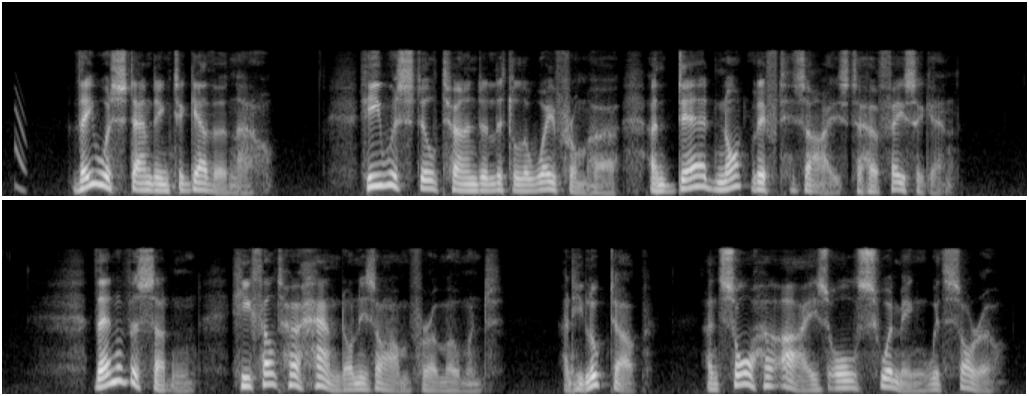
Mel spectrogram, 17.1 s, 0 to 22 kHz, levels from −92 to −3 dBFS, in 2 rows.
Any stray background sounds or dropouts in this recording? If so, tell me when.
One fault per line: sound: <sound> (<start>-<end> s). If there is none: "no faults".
sound: chirp (0.1-0.2 s)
